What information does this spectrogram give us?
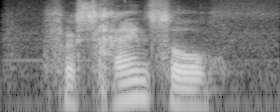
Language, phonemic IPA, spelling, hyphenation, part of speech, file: Dutch, /vərˈsxɛi̯n.səl/, verschijnsel, ver‧schijn‧sel, noun, Nl-verschijnsel.ogg
- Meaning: 1. phenomenon 2. symptom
